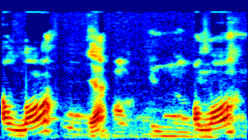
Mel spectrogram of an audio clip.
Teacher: Allah lafzul jalalah itu dibaca mufakham atau tebal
